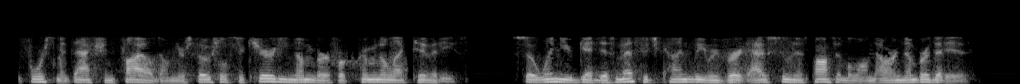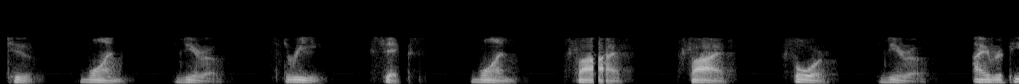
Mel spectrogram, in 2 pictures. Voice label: voicemail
